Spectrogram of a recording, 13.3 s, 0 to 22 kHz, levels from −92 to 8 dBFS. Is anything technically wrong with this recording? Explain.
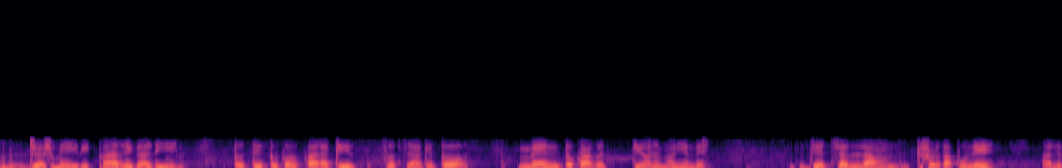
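Yes. The speech has been passed through an LPC-10 vocoder for its whole length, with heavy damage. The codec keeps only a filter of up to ten poles and drives it from either a pulse train or noise, so each moment is forced to be fully voiced or fully unvoiced. The result is a buzzing, mechanical robot voice, with buzz or hiss where that choice goes wrong. Nothing survives above 3.8 kHz, and the codec runs at 2.4 kbit/s.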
